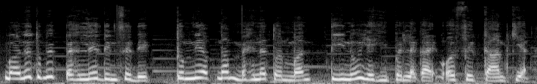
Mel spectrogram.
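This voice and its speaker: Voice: mid-range voice, moderate pace, warm tone, highs cut off, soft background music, close to an everyday voice. A performer voicing an appreciative male company owner in a cartoon story, earnest and formal. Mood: pleased, generous.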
